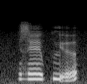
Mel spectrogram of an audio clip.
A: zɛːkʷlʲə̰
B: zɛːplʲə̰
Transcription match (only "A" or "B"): A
